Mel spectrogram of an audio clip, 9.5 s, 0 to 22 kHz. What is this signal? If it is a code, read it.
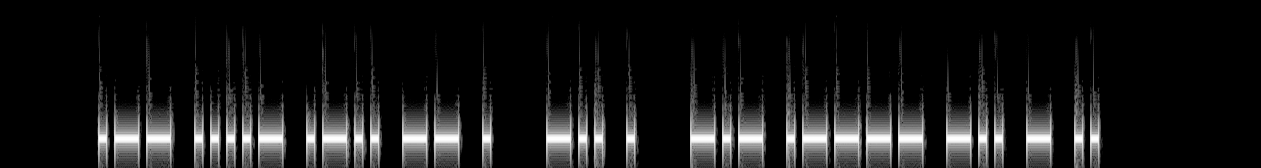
Morse code, heard as a keyed tone, about 21 wpm, 700 Hz. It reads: W4LME DE K1DTI
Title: USA Callsign DE Callsign - 5 Characters - 20wpm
